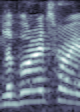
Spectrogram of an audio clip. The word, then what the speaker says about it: laboratory: Y University's Medical Faculty laboratory or laboratory are both accepted pronunciation I know I'm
